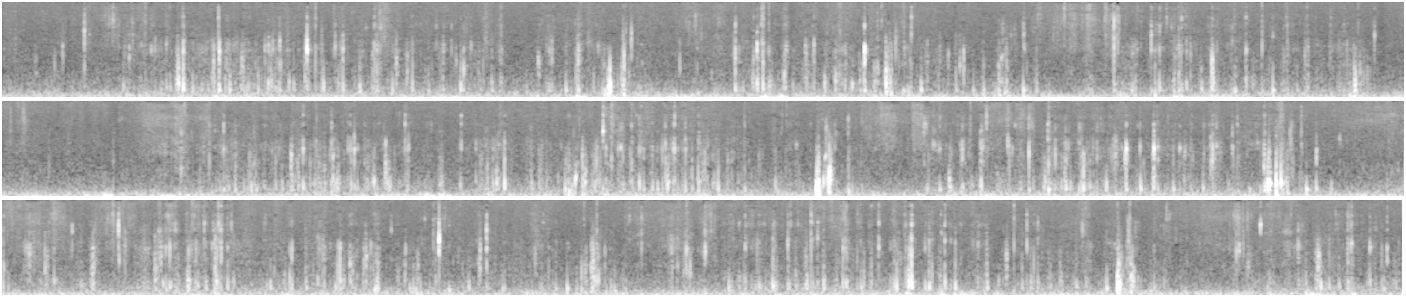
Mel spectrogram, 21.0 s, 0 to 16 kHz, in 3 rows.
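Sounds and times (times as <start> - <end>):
person chewing: 0.0 - 21.0.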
